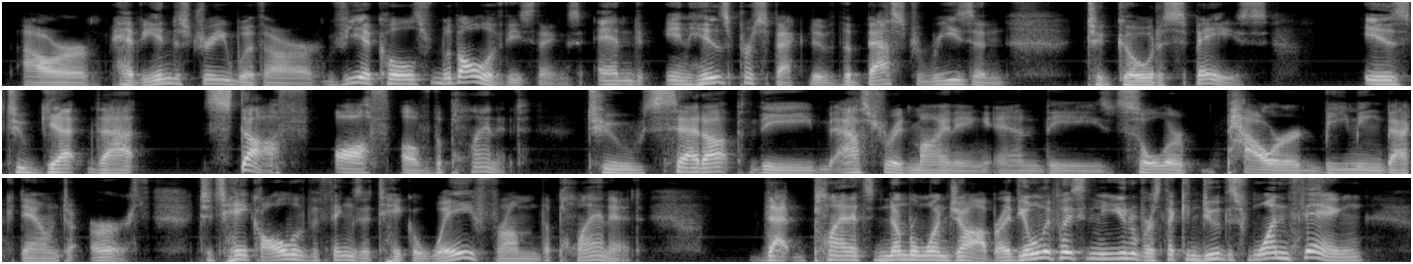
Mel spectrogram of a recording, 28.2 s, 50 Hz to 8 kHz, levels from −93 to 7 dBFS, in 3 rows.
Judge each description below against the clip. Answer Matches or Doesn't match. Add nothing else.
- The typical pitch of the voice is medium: Doesn't match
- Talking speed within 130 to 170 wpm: Matches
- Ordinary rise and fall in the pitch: Doesn't match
